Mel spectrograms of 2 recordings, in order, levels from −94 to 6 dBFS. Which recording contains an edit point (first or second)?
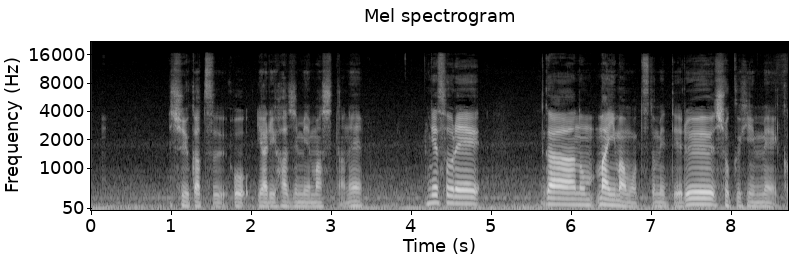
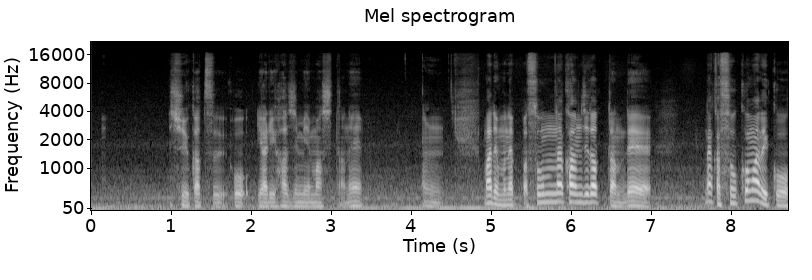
first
